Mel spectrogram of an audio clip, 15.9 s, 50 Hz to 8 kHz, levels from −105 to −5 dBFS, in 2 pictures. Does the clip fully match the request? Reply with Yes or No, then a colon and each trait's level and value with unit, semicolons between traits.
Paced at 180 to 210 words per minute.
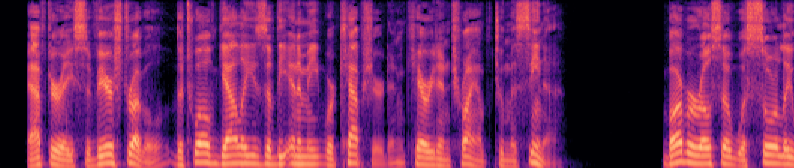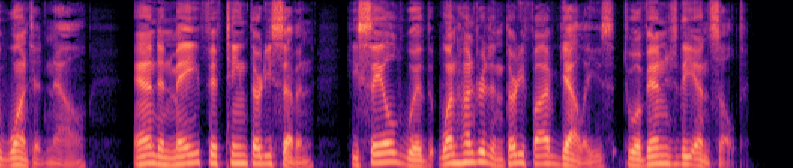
No: average, 150 wpm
